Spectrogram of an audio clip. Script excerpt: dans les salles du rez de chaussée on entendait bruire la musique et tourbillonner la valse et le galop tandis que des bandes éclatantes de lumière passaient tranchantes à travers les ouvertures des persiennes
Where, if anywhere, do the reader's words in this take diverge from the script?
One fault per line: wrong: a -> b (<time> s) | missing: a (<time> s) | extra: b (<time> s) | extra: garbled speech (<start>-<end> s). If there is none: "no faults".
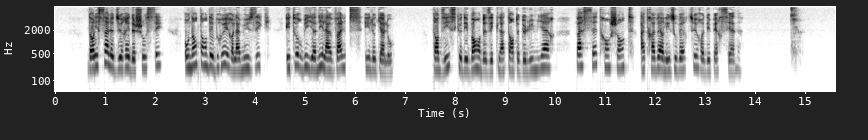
no faults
